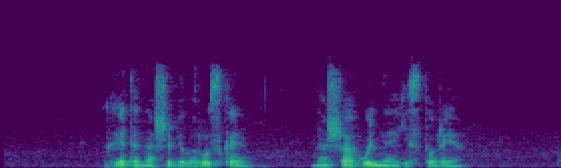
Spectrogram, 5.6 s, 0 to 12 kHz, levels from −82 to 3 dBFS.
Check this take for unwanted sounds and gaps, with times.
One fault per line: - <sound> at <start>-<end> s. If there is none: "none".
none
